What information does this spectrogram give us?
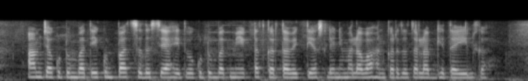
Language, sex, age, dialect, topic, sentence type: Marathi, female, 25-30, Northern Konkan, banking, question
